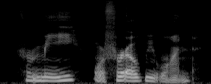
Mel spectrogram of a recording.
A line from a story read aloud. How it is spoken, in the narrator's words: Fimor asked, how bitterly the words came out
